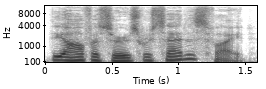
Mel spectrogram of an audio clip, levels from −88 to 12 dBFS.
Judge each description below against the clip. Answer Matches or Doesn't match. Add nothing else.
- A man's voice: Matches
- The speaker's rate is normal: Matches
